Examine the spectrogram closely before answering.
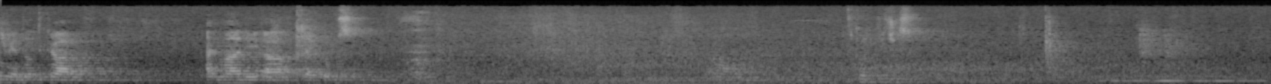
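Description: A young man speaks calmly and hesitantly, close to a microphone.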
